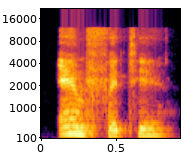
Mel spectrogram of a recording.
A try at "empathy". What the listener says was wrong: I think you're putting I think you're putting an H in there.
